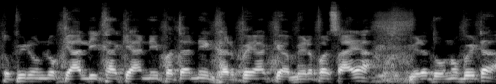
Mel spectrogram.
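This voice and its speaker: An older man from central India, an old age home resident, telling his own life story in a halting, simple way with many repetitions. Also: medium pitch, level tone, a little mellow, rough recording. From Nagpur, India. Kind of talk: personal testimony in an interview.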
